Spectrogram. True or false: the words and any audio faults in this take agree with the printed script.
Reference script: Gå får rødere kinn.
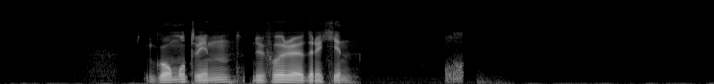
false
